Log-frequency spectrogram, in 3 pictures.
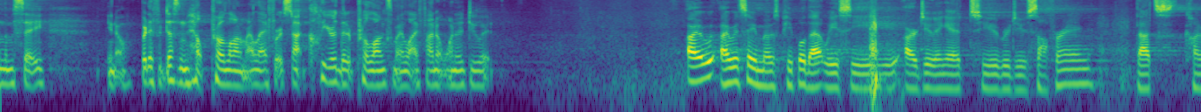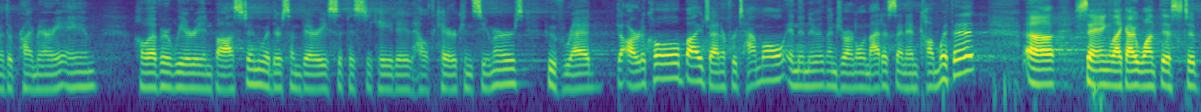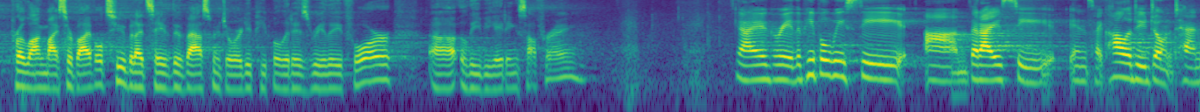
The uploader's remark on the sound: Speak to an audience of reunioning alumni.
